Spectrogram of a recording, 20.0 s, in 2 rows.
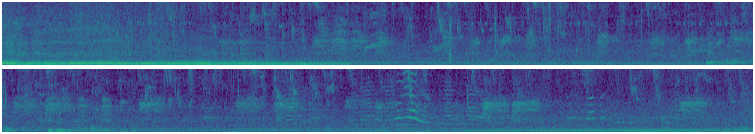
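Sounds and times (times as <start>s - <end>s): low steady hum: 0.0s - 13.5s
birds chirping faintly: 0.0s - 20.0s.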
